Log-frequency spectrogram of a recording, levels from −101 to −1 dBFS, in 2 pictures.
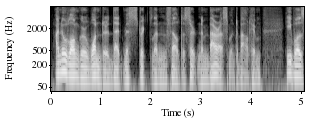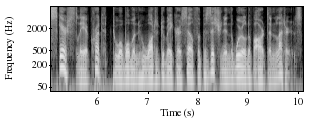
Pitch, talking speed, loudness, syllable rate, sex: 90 Hz, 210 wpm, -21 LUFS, 5.6 syllables/s, male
